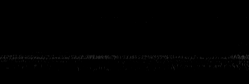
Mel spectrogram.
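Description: Near silence: a faint steady hiss with a faint steady high tone.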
